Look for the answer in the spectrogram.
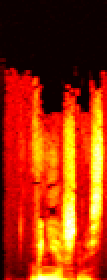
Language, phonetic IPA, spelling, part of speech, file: Russian, [ˈvnʲeʂnəsʲtʲ], внешность, noun, Ru-внешность.ogg
- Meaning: 1. appearance, look (physical appearance) 2. exterior, outside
